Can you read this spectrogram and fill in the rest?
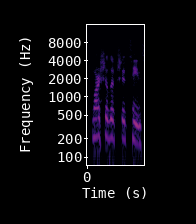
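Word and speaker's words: Marcia Lifshitz Haines: Okay, and how's it pronounced again? Marcia Lifshitz Haynes.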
